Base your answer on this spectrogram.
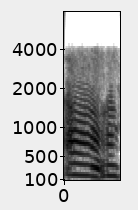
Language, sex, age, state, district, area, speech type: Assamese, female, 45-60, Assam, Charaideo, urban, conversation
